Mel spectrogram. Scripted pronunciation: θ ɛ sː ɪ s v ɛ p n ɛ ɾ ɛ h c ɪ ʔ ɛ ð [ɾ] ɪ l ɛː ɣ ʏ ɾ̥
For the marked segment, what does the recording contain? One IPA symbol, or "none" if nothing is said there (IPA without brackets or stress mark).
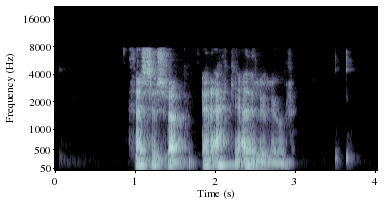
l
